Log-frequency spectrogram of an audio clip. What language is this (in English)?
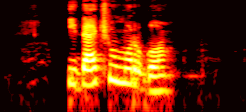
Mari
